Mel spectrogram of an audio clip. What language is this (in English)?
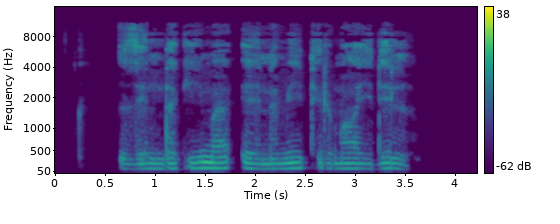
Hazaragi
